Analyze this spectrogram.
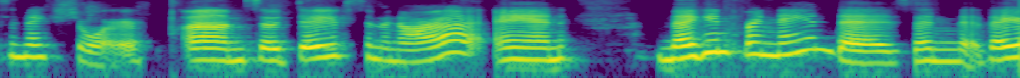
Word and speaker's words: Seminara: you this before, but can you help me out a little bit with your last name? I want to make sure I pronounce it right. Oh, I think Dave. I'm sorry. Seminara.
